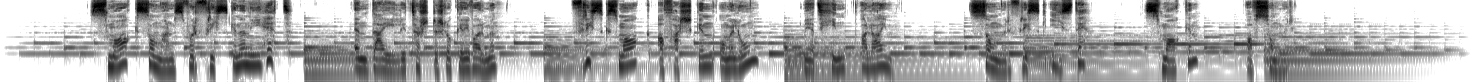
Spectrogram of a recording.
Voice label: no softsell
